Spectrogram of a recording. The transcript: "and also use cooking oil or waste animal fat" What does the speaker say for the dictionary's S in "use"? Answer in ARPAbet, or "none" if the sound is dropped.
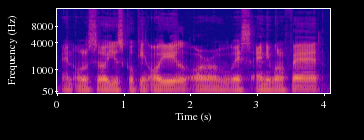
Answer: S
